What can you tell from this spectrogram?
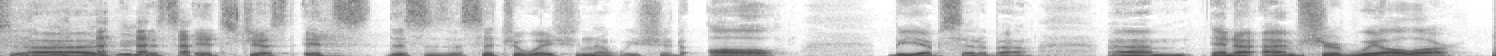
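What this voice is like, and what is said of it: Strained, hoarse voice. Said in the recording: “I'm losing my voice. I know I'm doing a lot of talking”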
